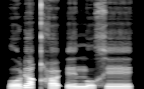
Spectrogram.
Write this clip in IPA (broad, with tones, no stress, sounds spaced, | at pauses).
o˨˦ ɽ ɨ˨ qʰ y˨ ʔ e˨ n̪ o˨ x e˦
